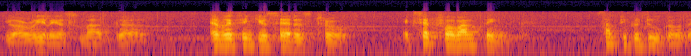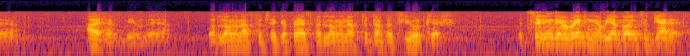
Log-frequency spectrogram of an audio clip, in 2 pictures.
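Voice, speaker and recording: A man's voice: medium pitch, lively intonation, fairly quick, close to an everyday voice. A man playing a sneering space villain. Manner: sneering, threatening. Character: menacing male space villain holding ship crew hostage. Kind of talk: 1950s TV drama acting. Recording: muffled old TV soundtrack with faint hiss.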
